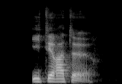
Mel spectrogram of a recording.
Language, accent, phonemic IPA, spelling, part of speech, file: French, France, /i.te.ʁa.tœʁ/, itérateur, noun, LL-Q150 (fra)-itérateur.wav
- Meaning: iterator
